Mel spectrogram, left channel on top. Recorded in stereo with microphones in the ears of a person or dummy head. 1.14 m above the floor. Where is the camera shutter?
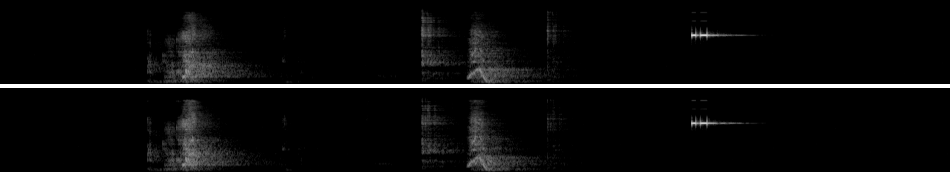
5° left (ahead or behind), 0.6 m.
